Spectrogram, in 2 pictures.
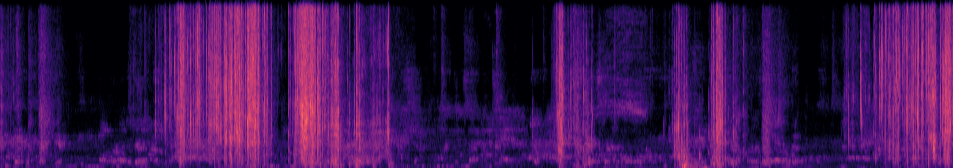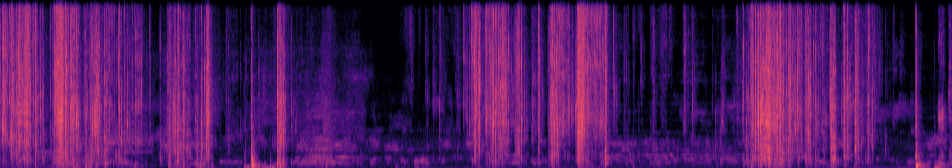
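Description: Cards shuffle and slide against each other.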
